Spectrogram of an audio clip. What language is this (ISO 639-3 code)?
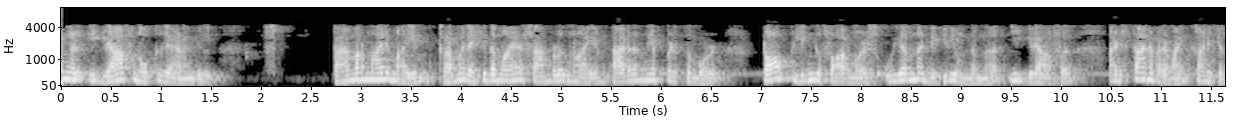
mal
